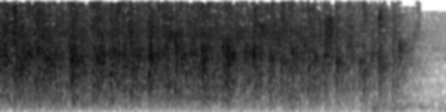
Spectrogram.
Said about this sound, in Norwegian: Derfor ønsker vi, bare som et eksempel på godhet som gjøres i denne menigheten, og det er mange andre som kunne vært nevnt, så gir vi dem en applaus her nå, og gir en liten blomst til dem.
